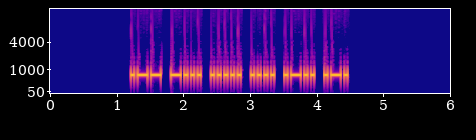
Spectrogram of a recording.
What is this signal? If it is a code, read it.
Morse code, heard as a keyed tone, about 24 wpm, 700 Hz. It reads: WB5HLR
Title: Speed Racing - USA 2x3 Call Signs 20wpm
